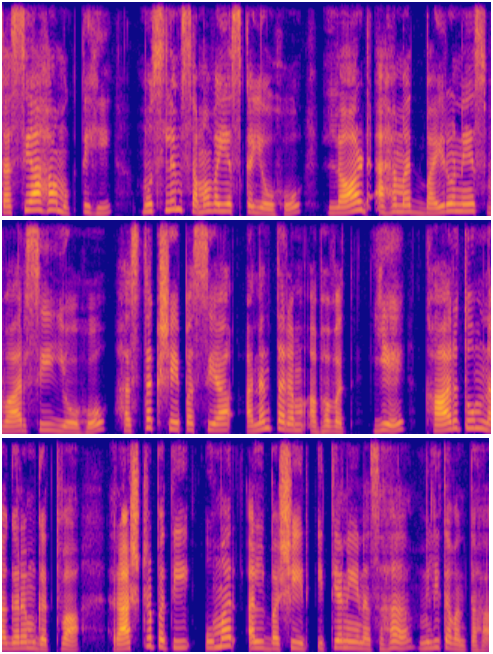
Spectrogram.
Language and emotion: Sanskrit, neutral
